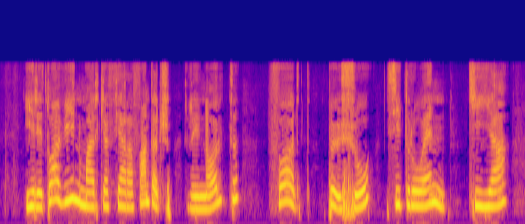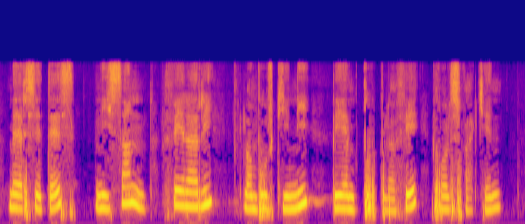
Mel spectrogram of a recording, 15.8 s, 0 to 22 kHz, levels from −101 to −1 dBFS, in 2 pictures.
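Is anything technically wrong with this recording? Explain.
Yes. Throughout, the speech sounds rough and grainy, with noise filling the gaps between harmonics and nothing above 7.8 kHz. That's likely low-delay AAC compression: AAC-ELD's short frames smear pitch detail, and heavy damage like this points to roughly 16 kbps.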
